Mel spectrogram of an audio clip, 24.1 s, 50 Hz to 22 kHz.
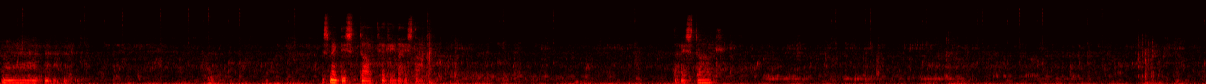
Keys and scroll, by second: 9.4 v, 23.1 ctrl+z.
